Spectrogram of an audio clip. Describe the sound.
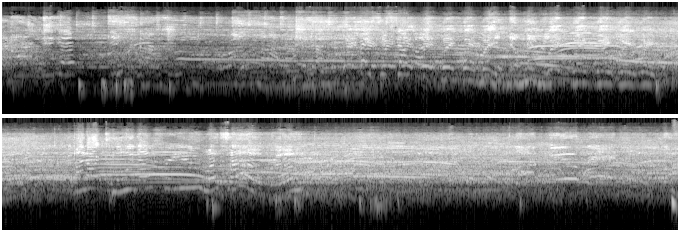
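A large concert crowd in a played concert video cheers and shouts continuously, with whoops and yells rising over a dense, loud roar of many voices that holds steady throughout.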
